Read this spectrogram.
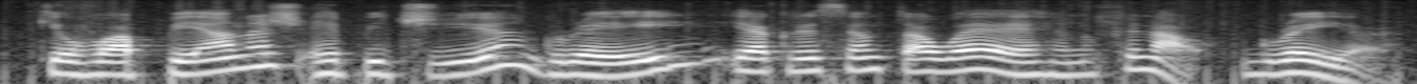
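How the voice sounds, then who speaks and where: A woman teaching English grammar to students, explaining each rule step by step, spelling out letters and repeating every example sentence. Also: mid-range voice. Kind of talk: slow classroom explanation.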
